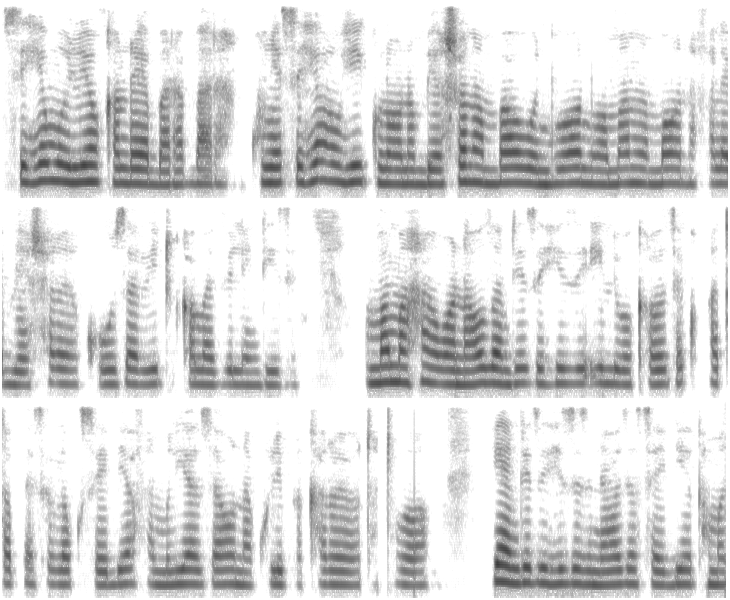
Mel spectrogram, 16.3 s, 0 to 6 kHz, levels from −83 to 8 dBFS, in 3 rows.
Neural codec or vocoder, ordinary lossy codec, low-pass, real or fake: codec, 24 kHz, 0.9 kbps, WavTokenizer, medium speech release version 1; AAC, 48 kbps; 5.4 kHz; fake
